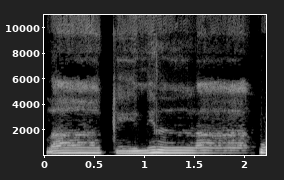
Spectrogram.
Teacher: lam yang ada pada lafaz Allah itu pasti panjang ibu. Meskipun secara La- tanda nggak ada huruf matnya. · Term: lam jalalah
